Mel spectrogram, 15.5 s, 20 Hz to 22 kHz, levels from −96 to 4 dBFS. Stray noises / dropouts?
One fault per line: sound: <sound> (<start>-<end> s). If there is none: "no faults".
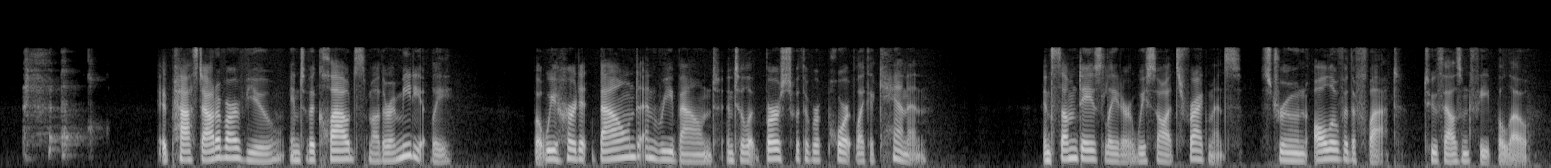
sound: throat clearing (0.2-1.1 s)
